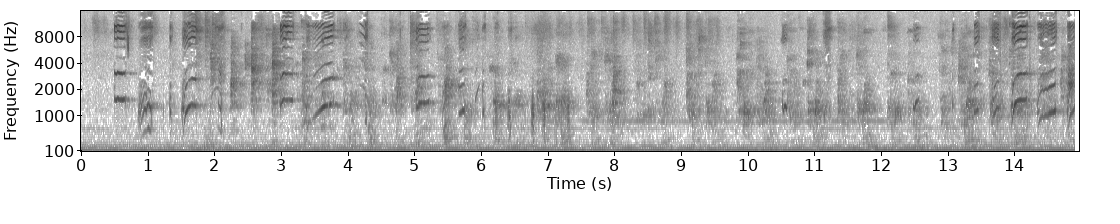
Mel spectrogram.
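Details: French Bulldog puppies, three weeks old, giving many short high squeaky whines and yelps, some rising then falling, overlapping in quick succession, over a steady low electrical hum.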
